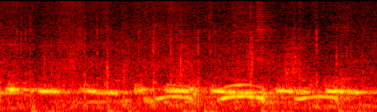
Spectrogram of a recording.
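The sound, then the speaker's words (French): Pigeons coo in soft, low, rolling phrases, a courting pair repeating the call steadily without a break, over faint background noise. “Des pigeons se bécoter, n'est-ce pas? Oui, ce sont des oiseaux d'une fidélité sans faille.”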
